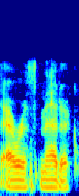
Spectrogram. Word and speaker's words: arithmetic: an arithmetic sequence now spelled arithmetic but it's pronounced arithmetic when when it's in the context of a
